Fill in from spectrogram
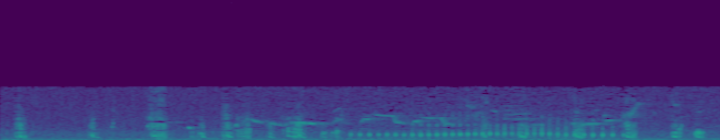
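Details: White stork (Ciconia ciconia) parent arriving at the nest with food gives bill clattering: a fast, even rattle of wooden knocks building to a sustained burst mid-way, with scattered thin chirps and background noise.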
